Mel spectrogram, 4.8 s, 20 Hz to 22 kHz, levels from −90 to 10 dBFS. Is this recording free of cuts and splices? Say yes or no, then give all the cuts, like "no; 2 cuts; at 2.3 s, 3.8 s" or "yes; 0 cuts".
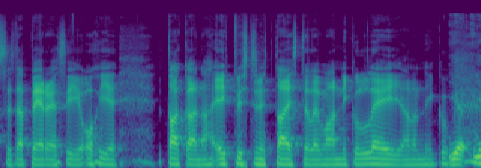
yes; 0 cuts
